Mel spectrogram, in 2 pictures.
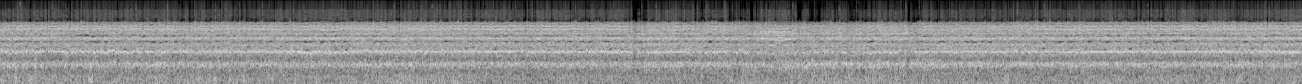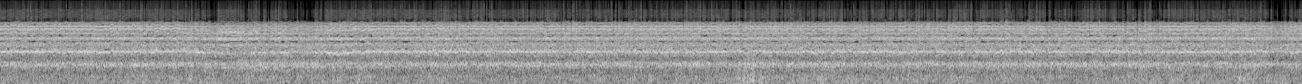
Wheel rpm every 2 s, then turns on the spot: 230, 230, 240, 230, 230, 230, 230, 230, 230, 230, 230, 230, 230.
none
